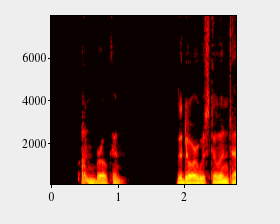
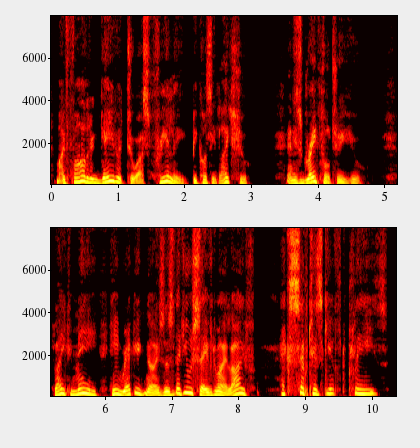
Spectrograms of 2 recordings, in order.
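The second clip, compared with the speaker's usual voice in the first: put-on higher, tender voice of a young woman saying goodbye; Bria reading her letter; 4 semitones higher than usual. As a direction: read it as Bria, pleading and loving. Bria's letter read aloud.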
